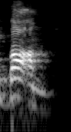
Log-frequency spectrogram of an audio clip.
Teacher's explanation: But in British, you just pronounce it. If you want to sound like Cockney, you just say bottom. Don't T. Without pronouncing the T. Just make it bottom.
